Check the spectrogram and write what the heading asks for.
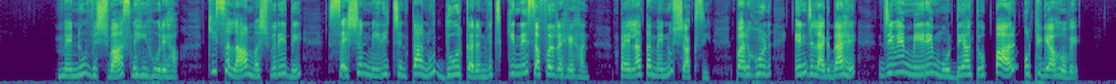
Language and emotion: Punjabi, surprised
